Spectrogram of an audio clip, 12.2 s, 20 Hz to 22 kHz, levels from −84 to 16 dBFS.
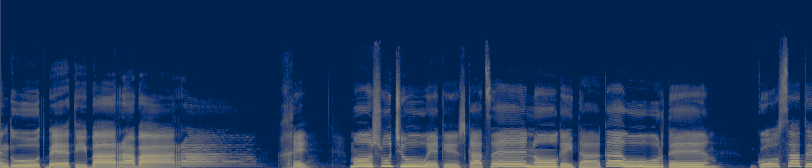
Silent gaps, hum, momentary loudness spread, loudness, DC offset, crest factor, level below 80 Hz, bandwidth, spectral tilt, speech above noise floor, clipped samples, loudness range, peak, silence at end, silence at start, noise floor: none; 50 Hz at -65 dBFS; 10 LU; -19 LUFS; under 0.1%; 14 dB; -70 dBFS; 14.5 kHz; -4.5 dB/octave; 44 dB; under 0.1%; 5 LU; -6 dBFS; 0 s; 0 s; -62 dBFS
